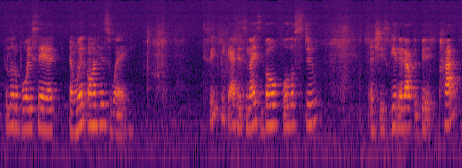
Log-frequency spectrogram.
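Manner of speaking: lively, sing-song picture book reading; reading to children. Acted. Teacher reading a picture book to a class, lively.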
